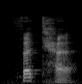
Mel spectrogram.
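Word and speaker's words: فتحة: The vowels are fatha, a, pronounced like the a in hat, and dhamma, u, as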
